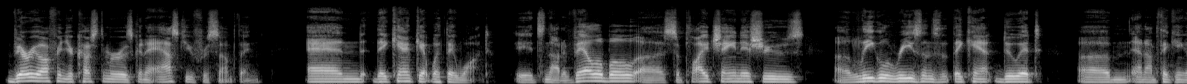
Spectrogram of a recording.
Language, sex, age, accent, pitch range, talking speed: English, male, 50-69, American, 105-130 Hz, 185 wpm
